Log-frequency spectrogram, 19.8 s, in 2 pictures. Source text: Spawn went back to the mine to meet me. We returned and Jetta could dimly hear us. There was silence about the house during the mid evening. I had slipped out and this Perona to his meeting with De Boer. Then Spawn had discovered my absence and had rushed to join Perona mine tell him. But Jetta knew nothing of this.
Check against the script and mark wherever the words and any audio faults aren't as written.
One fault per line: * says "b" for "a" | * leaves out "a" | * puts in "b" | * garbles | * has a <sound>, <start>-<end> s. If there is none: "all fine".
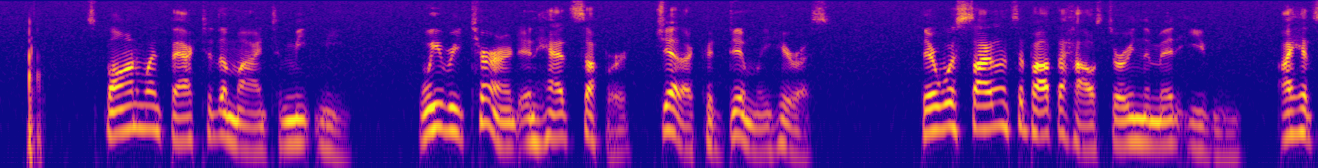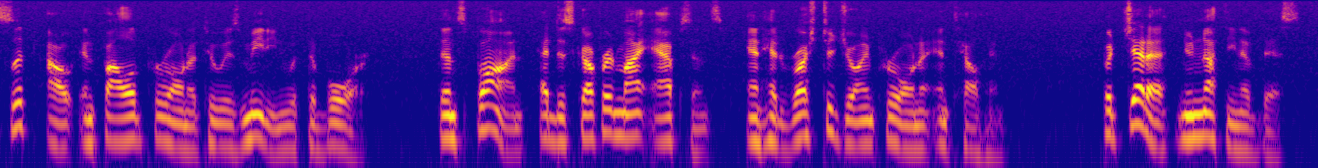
* has a laugh, 0.2-0.4 s
* puts in "had supper"
* says "followed" for "this"
* says "and" for "mine"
